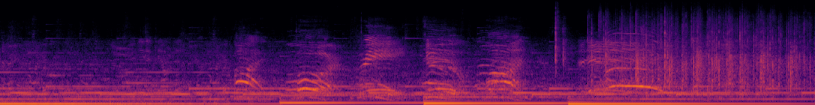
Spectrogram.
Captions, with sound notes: (Crowd) Five, four, three, two, one. [applause]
